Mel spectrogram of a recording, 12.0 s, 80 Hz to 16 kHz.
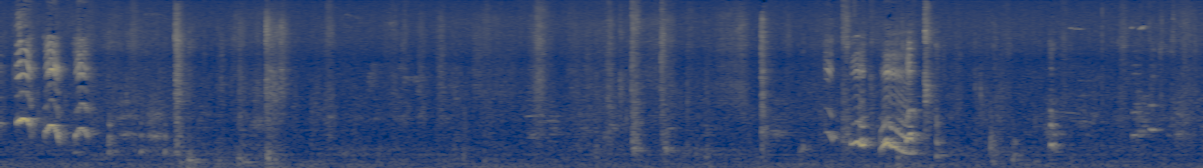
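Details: White Swiss Shepherd puppies, 26 days old, from the 2019 litter of Sienna and Valentino. A few short, high whines come at the start, then a quiet stretch, then a brief cluster of squeaky whimpers near the end.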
